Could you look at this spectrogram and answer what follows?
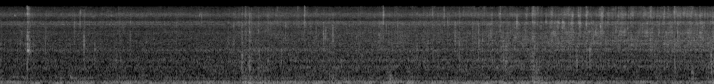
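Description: Tomato added to a pan of fried shrimp and onion sizzles steadily and loudly at close range, with a few faint clinks of stirring and no voice over it.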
